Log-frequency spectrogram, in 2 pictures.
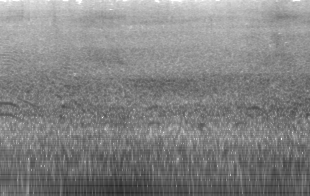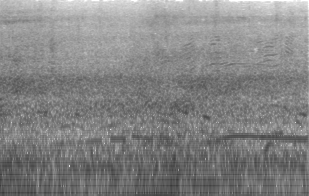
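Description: Road traffic: motor vehicles driving past, swelling about a second in and again near the end, with people's voices faint in the background.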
